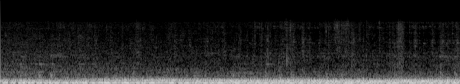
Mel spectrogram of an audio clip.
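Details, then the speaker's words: 1957 Chevrolet that had lifter noise, after about five minutes of running: the ticking has gone and it idles with a deep, steady, even rumble, running like a charm. Normal idle. "it's running like a charm that sounds really good right now honestly"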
